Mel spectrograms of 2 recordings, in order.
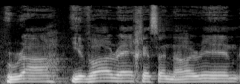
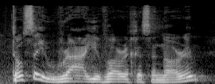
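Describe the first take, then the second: First: Slow drawn-out chant; sung, wife's bedtime prayer. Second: Said in the usual way. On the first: Retold or imitated. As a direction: chant the verse slowly, syllable by syllable. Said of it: "And she goes like this".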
